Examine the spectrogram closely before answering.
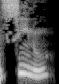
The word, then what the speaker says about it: sino: In the beginning of a word. Like in sino.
